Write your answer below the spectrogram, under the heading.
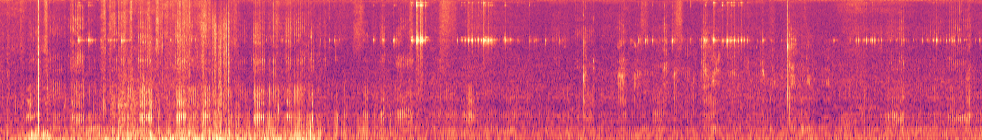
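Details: Cat purring while receiving medicine: dense low rumbling pulses fill the first six seconds, then fade to a quieter, slower purr with scattered soft clicks and a thin high tone throughout.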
